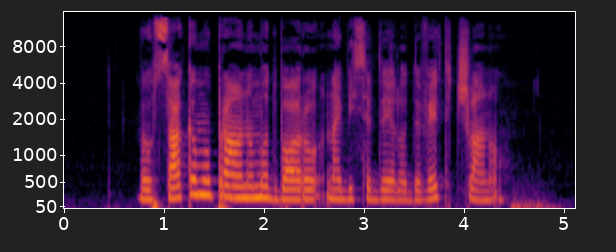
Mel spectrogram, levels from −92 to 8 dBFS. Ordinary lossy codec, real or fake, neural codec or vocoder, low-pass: MP3, 64 kbps; fake; vocoder, 48 kHz, 128 mel bands, Vocos; 14.4 kHz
